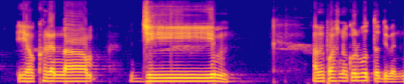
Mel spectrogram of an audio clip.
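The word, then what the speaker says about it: ج: তা এই অক্ষরের নাম জিম আমি প্রশ্ন করবো উত্তর দিবেন জিম অক্ষর কেমন করে পড়তে হয় জিম অক্ষর জিহ্বার মাঝখান থেকে শক্ত করে পড়তে হয় উচ্চারণ যাই জের জবর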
